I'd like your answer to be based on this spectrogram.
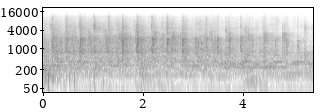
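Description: A church congregation claps loudly and rhythmically during a sermon, a dense run of applause that keeps a steady beat for several seconds, with no voices over it.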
